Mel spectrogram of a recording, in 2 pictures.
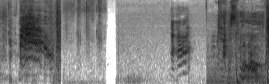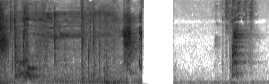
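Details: House cat in a humorous compilation, with short yowling meows broken up by quick edits and silent gaps. A noisy, busy stretch in the middle carries talking and handling sounds.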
